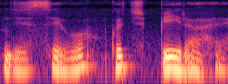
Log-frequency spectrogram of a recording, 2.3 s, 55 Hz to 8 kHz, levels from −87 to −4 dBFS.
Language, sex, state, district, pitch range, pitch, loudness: Hindi, male, Himachal Pradesh, Shimla, 125-145 Hz, 135 Hz, -16 LUFS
